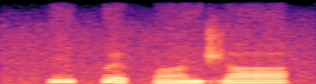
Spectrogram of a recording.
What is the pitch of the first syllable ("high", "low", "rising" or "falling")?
high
